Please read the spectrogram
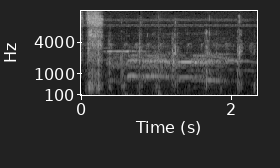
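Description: A rooster crowing: one long call that starts about a third of a second in and drops in pitch toward its end, heard over close clicks of eating and handling food.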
